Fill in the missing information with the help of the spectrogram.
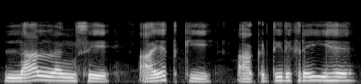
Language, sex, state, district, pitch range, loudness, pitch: Hindi, male, Uttar Pradesh, Lalitpur, 150-175 Hz, -11 LUFS, 165 Hz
